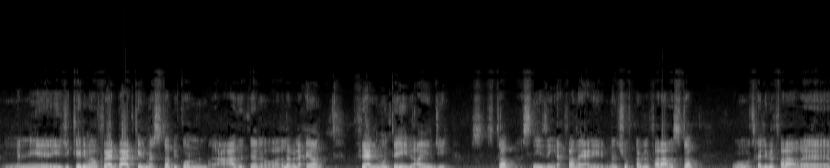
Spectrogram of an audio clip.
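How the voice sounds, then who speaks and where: Man, Iraqi Arabic accent, English teacher, slow careful phrase reading, fairly low voice. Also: fairly even intonation, vocal fry, a bit bright. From Iraq. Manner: reads English phrases slowly and deliberately, then explains them. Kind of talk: classroom lesson explanation.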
